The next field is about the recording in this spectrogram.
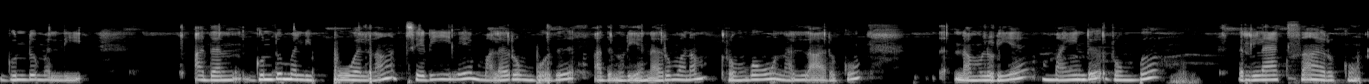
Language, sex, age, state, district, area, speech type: Tamil, female, 18-30, Tamil Nadu, Krishnagiri, rural, spontaneous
